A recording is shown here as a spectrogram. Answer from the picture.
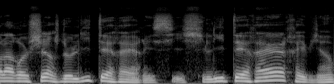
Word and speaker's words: littéraire: Alors, nous étions à la recherche de littéraire ici. Littéraire, eh bien, vous l'écrivez L-I-T-T-E, accent aigu R-A-I-R, et vous le prononcez littéraire.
